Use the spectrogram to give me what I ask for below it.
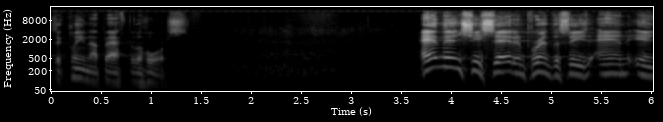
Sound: audience laughter

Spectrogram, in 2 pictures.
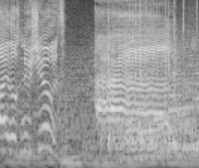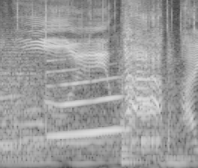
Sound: grunting

